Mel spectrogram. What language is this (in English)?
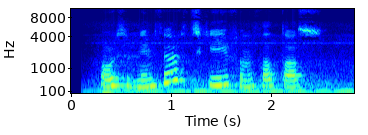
Kabyle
